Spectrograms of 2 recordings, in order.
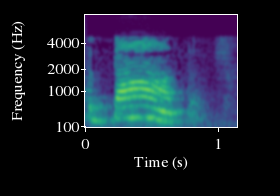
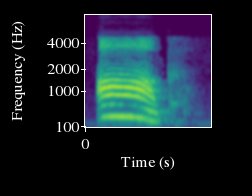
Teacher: वायु है आपके मुख से और नाक से दोनों से बाहर निकलती है, तब उस वर्ण के ऊपर जो है एक चंद्र बिंदु लगाया जाता है। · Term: अनुनासिक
